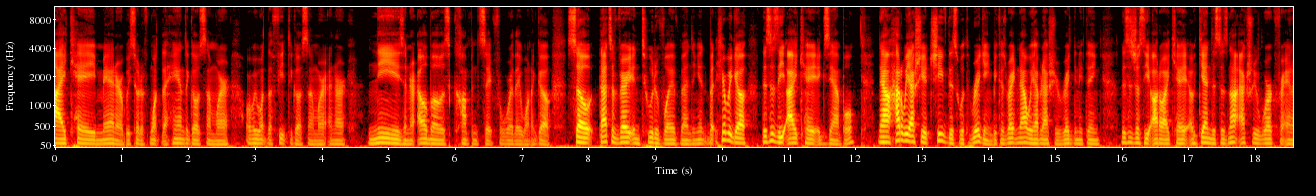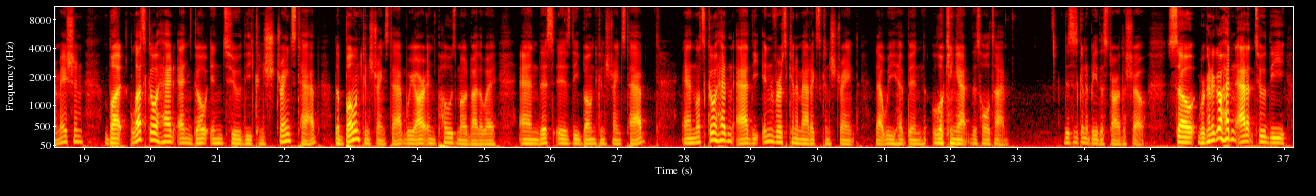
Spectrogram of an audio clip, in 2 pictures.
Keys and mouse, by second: 17.9-19.1 middle drag, 24.2-30.3 drag.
